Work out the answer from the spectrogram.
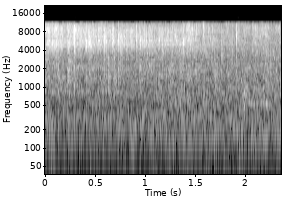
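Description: A cheese-stuffed food sizzles as it fries in a pan after being turned, giving a steady, bright, crackling hiss that stays even throughout.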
